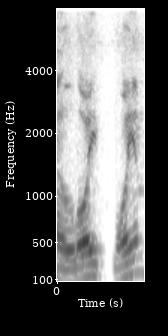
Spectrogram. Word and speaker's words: Loyam: For Bronco Nation Live, we have Boise State former gymnast Loyam. Is that how you say it? Yep. Loyam, yep.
